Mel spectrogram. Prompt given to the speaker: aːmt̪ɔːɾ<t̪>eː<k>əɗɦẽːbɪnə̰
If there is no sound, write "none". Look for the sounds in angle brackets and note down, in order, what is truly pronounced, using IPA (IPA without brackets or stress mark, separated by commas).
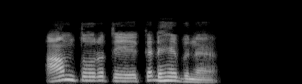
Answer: t̪, k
